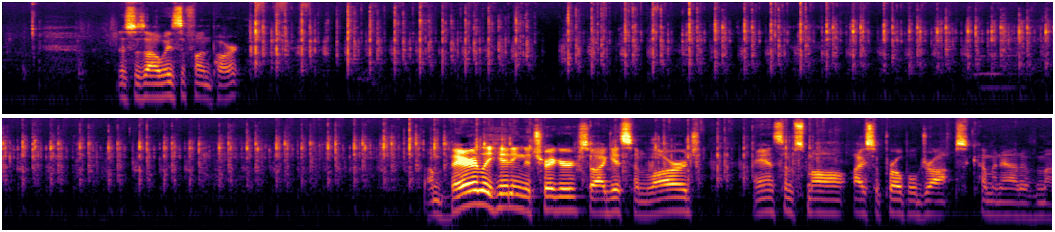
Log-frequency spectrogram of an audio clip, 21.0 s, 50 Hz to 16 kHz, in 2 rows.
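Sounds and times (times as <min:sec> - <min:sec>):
spray bottle trigger clicks and spritzes: 0:02.4 - 0:18.8.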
